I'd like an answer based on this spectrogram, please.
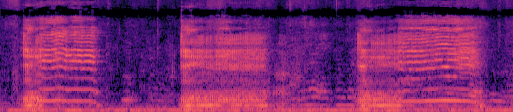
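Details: Pigs being fed, three long harmonic squeals about a second each, rising then holding, separated by short pauses, over a low rumbling background.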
